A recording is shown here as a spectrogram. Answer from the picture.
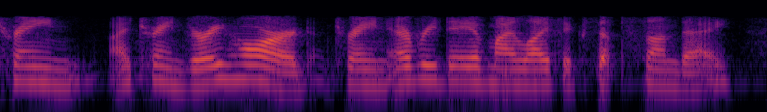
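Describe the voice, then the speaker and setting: At a moderate pace, a woman talks in an unremarkable speaking voice, medium in pitch with fairly even intonation. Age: 60s. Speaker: yoga teacher and martial artist. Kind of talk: interview.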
